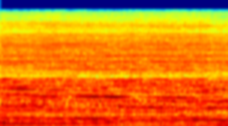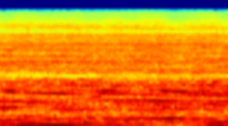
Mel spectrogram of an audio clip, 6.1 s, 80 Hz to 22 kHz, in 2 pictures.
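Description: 1999–2004 Ford Mustang engine running on a chassis dynamometer, its note steady but drifting slowly lower in pitch, over a constant rushing noise.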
